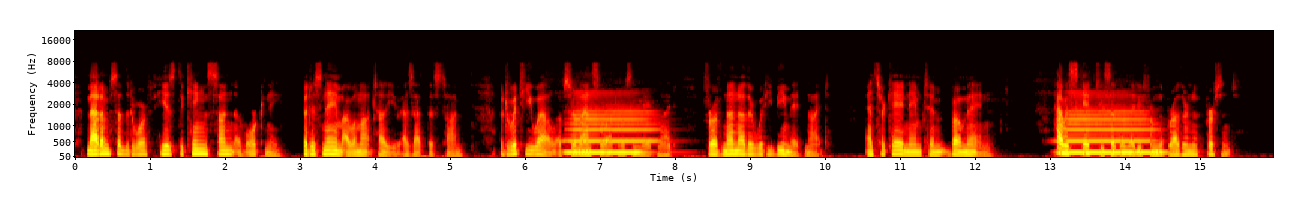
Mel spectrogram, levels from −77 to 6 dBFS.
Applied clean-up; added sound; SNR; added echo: classical method log-MMSE.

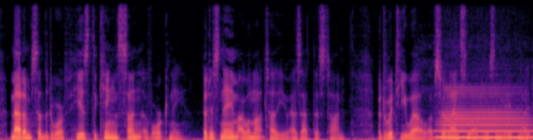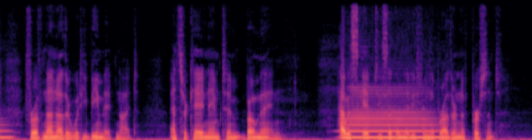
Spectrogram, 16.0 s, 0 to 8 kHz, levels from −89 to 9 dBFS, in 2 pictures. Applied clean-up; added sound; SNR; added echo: none; Wind instrument, woodwind instrument; -2 dB; none.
